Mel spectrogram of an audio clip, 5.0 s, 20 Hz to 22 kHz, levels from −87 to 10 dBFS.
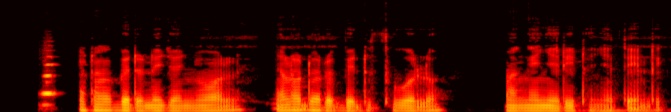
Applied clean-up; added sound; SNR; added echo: neural mask model RNNoise.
